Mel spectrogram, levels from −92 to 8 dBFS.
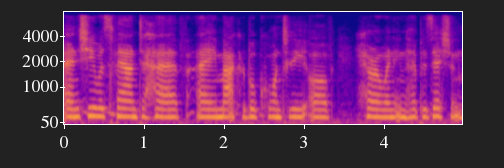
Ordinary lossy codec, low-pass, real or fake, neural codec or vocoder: MP3, 48 kbps; 7.2 kHz; real; none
